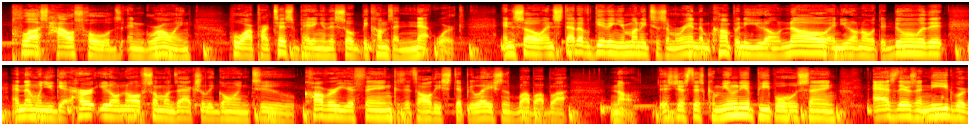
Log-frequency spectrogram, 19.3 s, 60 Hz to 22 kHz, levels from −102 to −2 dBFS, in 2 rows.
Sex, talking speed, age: male, 235 wpm, 30-49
